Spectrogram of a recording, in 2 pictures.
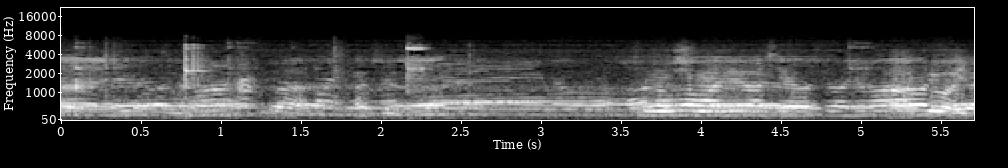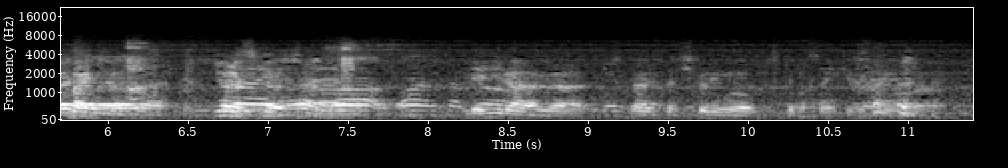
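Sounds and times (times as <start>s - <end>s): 
glasses clinking in a toast: 0.0s - 1.2s, 2.0s - 2.6s, 6.0s - 6.4s
speech: 1.4s - 2.7s, 3.6s - 11.3s.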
